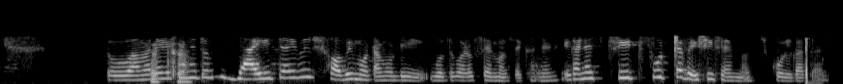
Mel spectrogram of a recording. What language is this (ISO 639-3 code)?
ben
